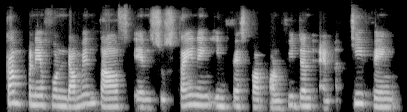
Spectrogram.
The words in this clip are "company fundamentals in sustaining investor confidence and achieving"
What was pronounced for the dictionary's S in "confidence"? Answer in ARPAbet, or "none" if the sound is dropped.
none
